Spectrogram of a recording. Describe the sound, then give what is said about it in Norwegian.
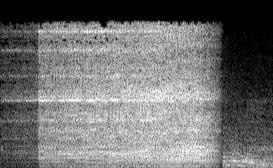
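A loud, harsh power drill whines steadily for about two seconds before cutting off abruptly, leaving a quieter rumble of construction machinery, cement trucks and excavators, running in the background, in L'Aquila, Italy, a city being rebuilt after an earthquake destroyed it. “Boring, sementbiler gravemaskiner.”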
